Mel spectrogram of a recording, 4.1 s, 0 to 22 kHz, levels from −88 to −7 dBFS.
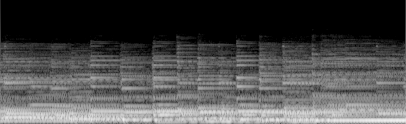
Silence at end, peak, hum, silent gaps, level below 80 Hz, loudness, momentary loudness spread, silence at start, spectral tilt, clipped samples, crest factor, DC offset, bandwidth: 0 s; -8 dBFS; none; none; -48 dBFS; -20 LUFS; 3 LU; 0 s; -10.5 dB/octave; under 0.1%; 10 dB; under 0.1%; 5.4 kHz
